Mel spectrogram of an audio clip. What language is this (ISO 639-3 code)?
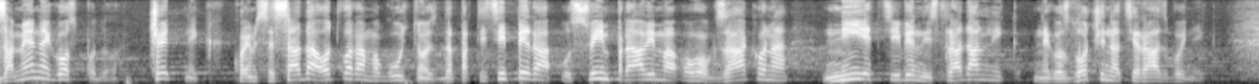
hrv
